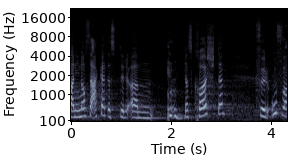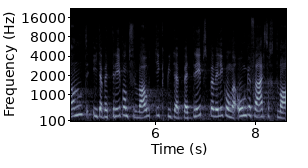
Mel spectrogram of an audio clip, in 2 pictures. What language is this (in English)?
Swiss German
